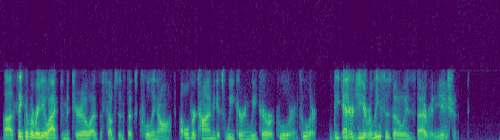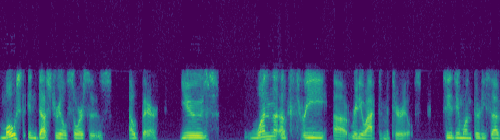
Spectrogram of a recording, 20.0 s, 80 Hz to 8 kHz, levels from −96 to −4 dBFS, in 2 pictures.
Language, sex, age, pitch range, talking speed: English, male, 30-49, 100-130 Hz, 135 wpm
